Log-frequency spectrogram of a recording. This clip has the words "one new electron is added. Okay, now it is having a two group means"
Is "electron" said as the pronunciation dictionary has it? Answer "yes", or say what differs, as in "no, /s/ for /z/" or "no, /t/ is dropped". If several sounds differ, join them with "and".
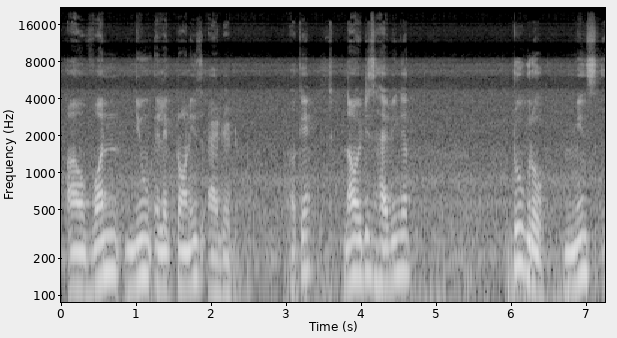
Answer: yes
